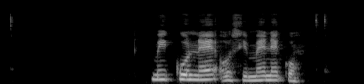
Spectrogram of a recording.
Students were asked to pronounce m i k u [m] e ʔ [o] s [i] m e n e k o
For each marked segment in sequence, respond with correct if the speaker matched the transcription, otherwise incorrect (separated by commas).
incorrect, correct, correct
